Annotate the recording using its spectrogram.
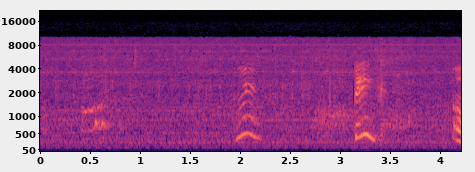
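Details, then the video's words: Timber, an orange and white house cat, begging for a treat while someone talks to him, lets out three short arching meows spaced about a second apart, the last cut off, over a soft human voice and quiet room hum. "Timber begging for a treat"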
